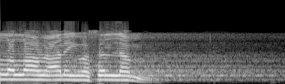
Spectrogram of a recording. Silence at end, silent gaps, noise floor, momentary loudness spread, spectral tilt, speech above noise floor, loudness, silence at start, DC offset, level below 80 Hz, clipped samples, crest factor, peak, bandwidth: 0.1 s; none; -29 dBFS; 22 LU; -6 dB/octave; 23 dB; -6 LUFS; 0 s; under 0.1%; -52 dBFS; 3%; 8 dB; 0 dBFS; 8 kHz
